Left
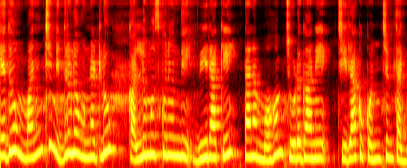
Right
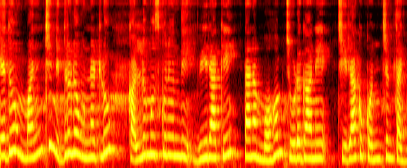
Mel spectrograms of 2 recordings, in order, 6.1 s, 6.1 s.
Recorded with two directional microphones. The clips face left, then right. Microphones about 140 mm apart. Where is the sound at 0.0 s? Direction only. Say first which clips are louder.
Left 4 dB; 15° left (ahead or behind).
